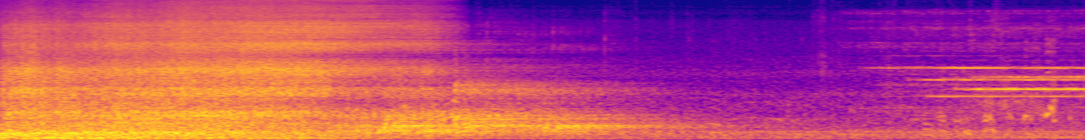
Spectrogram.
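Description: Soundtrack of a projection-mapping show played over outdoor loudspeakers. A loud, dense rushing rumble fades away over the first half, and near the end several steady high notes come in and hold.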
